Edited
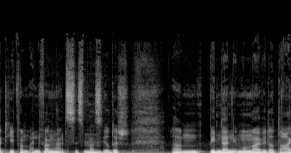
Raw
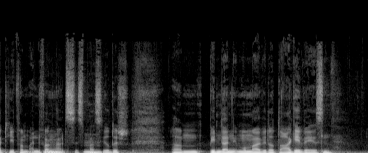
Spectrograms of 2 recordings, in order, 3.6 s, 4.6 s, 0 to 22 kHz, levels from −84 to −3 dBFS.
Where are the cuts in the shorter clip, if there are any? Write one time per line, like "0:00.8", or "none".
none

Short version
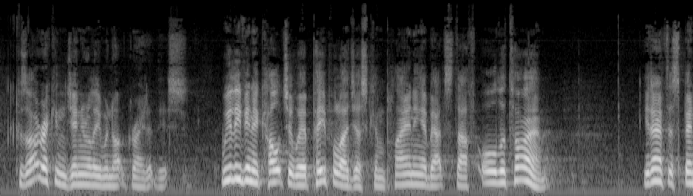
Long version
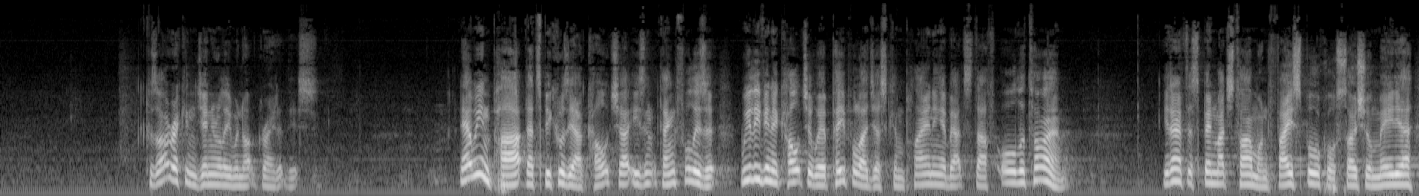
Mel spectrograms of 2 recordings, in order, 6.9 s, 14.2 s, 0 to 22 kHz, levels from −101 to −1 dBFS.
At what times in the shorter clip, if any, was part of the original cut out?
0:02.1

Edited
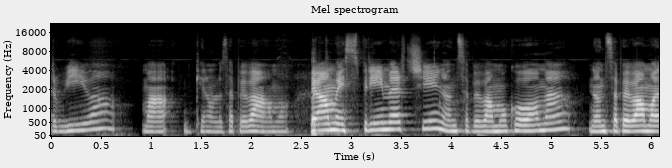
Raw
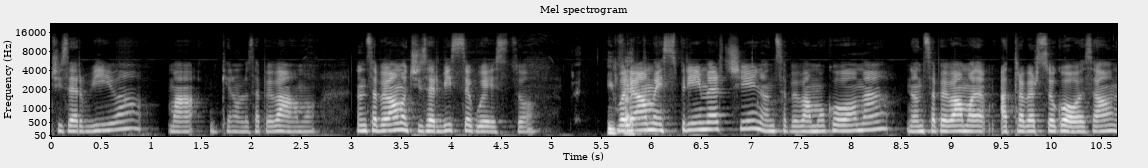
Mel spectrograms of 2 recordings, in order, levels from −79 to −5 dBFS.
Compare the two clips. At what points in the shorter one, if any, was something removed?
0:02.6

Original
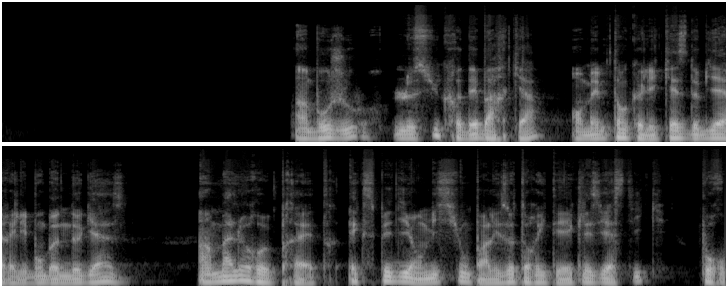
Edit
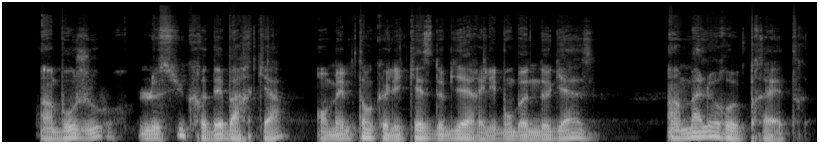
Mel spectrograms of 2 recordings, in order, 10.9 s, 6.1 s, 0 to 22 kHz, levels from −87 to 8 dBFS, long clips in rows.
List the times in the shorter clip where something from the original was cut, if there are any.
none

